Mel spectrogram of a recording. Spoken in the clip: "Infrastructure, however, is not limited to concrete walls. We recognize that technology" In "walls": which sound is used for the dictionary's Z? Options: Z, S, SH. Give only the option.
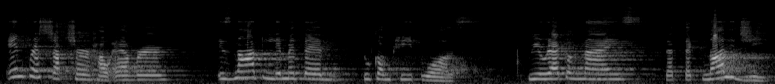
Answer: S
